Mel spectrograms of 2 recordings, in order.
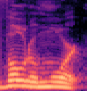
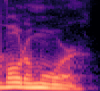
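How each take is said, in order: First: The final T sound is pronounced. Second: The final T sound is silent. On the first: The speaker calls it right. "his name is" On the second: The speaker calls it wrong. "It's not"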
